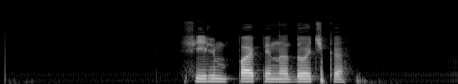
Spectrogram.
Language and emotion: Russian, neutral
